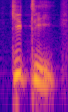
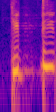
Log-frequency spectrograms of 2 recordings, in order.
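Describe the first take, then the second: First: किटी as "ki-tee", one t; undoubled किटी; single consonant. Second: किट्टी as "kit-ti", t held; geminated किट्टी; doubled consonant. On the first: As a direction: say किटी lightly through a single t. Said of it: "किट्टी नहीं". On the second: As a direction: sound both t's in किट्टी. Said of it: "नहीं". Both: Shown as a demonstration.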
